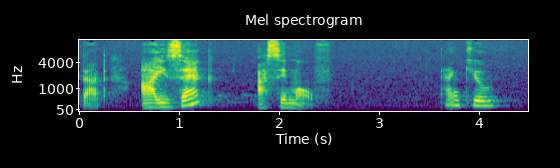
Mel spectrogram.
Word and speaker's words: Asimov: not know not any it was going to pronounce Isaac not exact or something like that Isaac I see move thank you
